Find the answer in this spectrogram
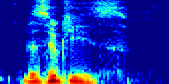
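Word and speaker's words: bouzoukis: Like, she plays harp, then there's a hurdy-gurdy, then there's, like, these, you know, bazookas. How do you say it? – Bazookies. – Bazookies, not bazookas.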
